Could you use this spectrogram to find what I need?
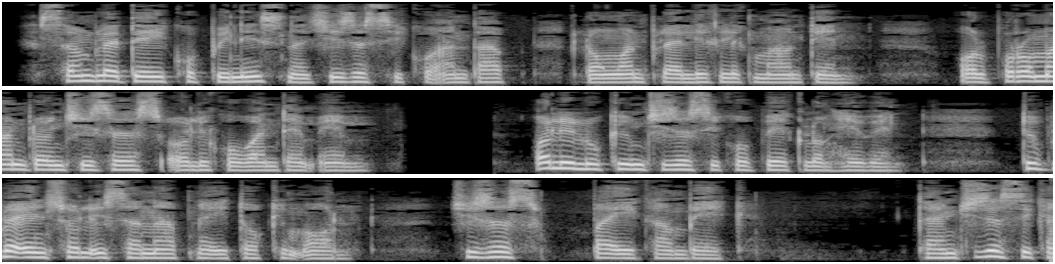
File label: tok pisin; png nt drama; can god forgive me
